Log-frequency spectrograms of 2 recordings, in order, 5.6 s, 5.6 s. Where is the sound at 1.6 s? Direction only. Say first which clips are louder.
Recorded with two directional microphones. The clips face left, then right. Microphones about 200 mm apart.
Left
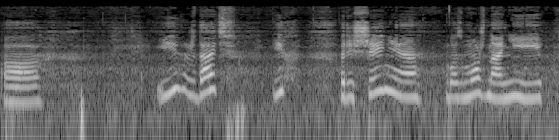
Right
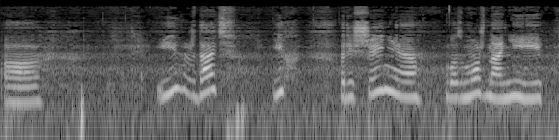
Left 1 dB; 30° left (ahead or behind).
